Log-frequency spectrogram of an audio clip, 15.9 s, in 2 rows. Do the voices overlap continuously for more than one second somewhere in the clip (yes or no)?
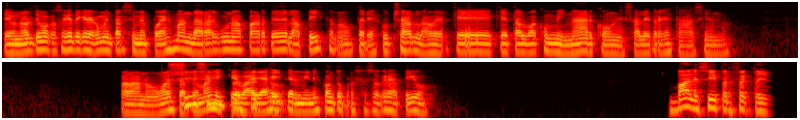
yes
